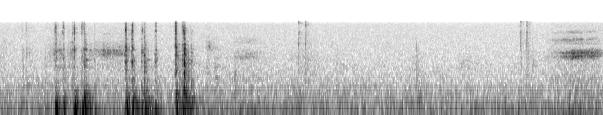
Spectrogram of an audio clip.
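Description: Faint typing on a computer keyboard: a quick run of keystrokes in the first two seconds or so while a password is entered, then near silence broken by a couple of single clicks.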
